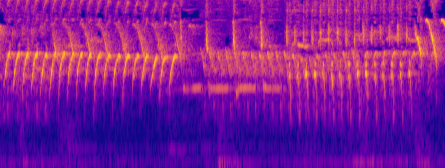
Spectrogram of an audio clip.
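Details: White canary singing: loud, rapid trills of repeated descending notes around the upper-middle range, switching between several tour phrases with a brief softer gap midway.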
